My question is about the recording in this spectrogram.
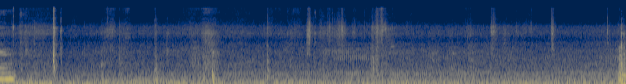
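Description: A few sharp clicks and knocks as a child climbs out of a car's open rear door, over a steady low rumble of road traffic.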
